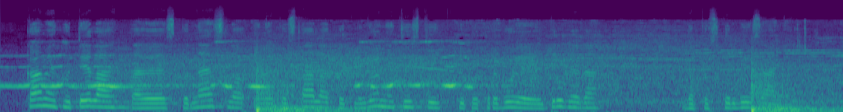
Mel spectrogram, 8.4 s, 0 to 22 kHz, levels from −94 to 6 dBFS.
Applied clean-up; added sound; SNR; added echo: none; Explosion + Train; -2 dB; none.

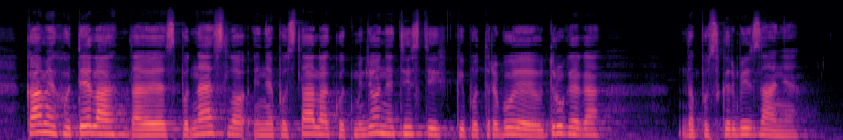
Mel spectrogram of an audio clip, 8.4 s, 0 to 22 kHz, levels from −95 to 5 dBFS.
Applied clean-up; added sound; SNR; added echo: none; none; none; none.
